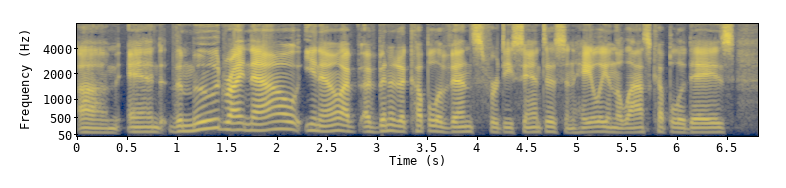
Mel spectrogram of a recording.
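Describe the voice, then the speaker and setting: A man with an American accent speaks at a moderate pace, with hardly any pauses, in an ordinary speaking voice. His pitch is medium with ordinary variation, and the recording is very clean with a silent background. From US Midwest, Iowa-Nebraska border. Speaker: political reporter. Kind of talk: radio interview.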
